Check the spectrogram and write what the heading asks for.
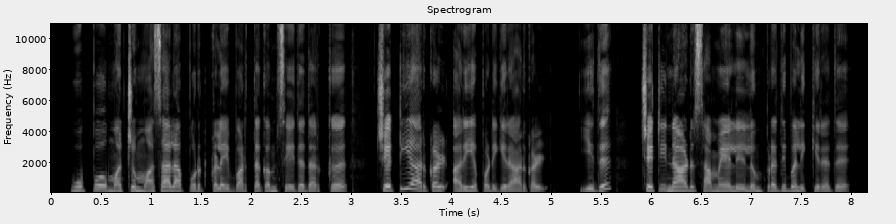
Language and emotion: Tamil, neutral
